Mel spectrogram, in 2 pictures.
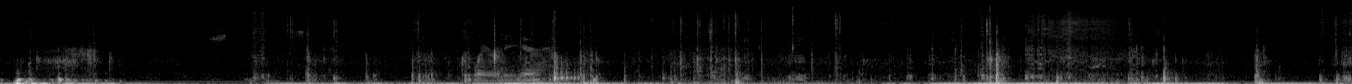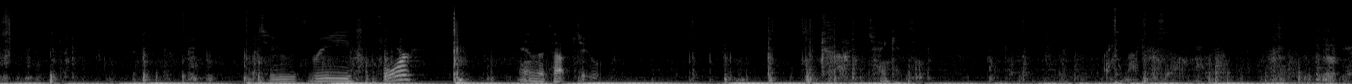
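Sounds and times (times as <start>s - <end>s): steady low hum: 0.0s - 27.0s
cardboard boxes scraping and knocking: 9.0s - 16.3s.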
